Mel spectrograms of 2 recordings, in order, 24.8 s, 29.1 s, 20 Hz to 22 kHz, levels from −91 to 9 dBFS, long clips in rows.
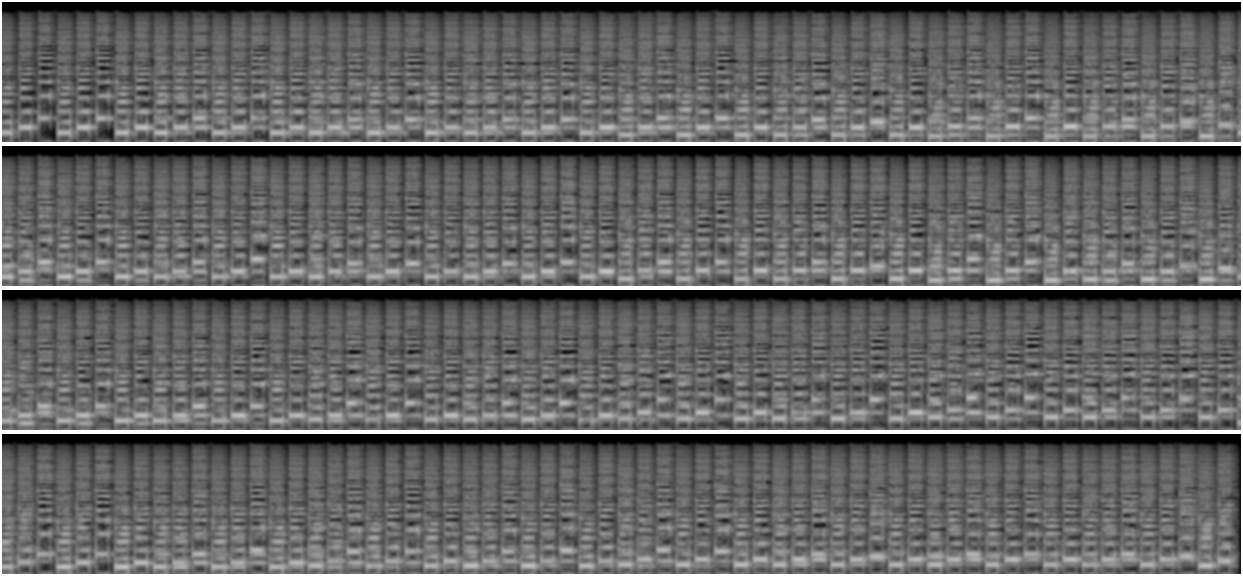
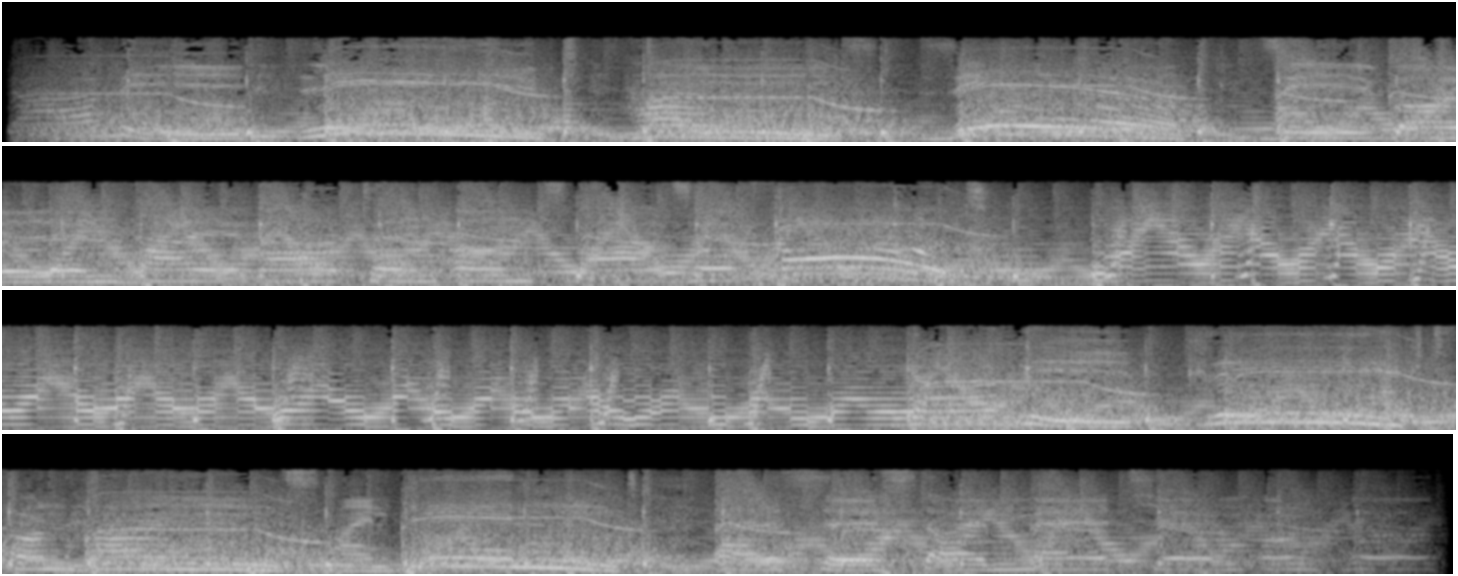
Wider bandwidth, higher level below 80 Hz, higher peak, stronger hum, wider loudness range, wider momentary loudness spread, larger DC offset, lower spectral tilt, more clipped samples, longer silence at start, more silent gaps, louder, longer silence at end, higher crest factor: first, 17 kHz vs 8 kHz; second, -50 dBFS vs -34 dBFS; second, -8 dBFS vs -2 dBFS; neither; about the same, 1 LU vs 2 LU; second, 2 LU vs 6 LU; first, 0.8% vs under 0.1%; second, -2.5 dB/octave vs -5.5 dB/octave; neither; about the same, 0 s vs 0.1 s; neither; second, -20 LUFS vs -16 LUFS; second, 0 s vs 0.15 s; about the same, 12 dB vs 14 dB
